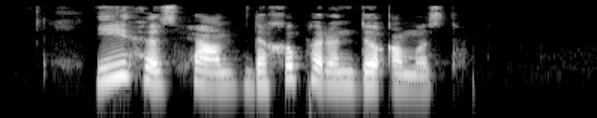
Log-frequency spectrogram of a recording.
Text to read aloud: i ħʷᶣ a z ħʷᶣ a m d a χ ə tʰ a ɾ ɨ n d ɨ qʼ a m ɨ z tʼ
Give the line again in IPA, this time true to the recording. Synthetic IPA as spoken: i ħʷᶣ a z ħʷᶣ a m d a χ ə pʰ a ɾ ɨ n d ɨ qʼ a m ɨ z tʼ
